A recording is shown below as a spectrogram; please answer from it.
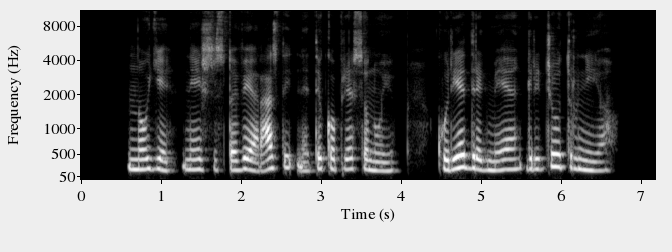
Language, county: Lithuanian, Vilnius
